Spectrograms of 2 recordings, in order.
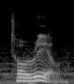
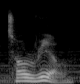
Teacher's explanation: We didn't know Toriel had stress on the second syllable, apparently.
